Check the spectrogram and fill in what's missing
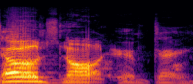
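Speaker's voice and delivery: very loud, rough, rasping orc shout. Voicing an orc who cries out to the party: orc crying out. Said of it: "you hear the orcs cry out".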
